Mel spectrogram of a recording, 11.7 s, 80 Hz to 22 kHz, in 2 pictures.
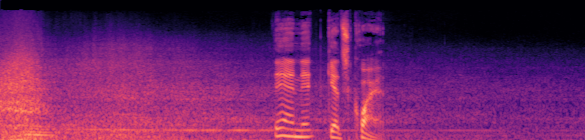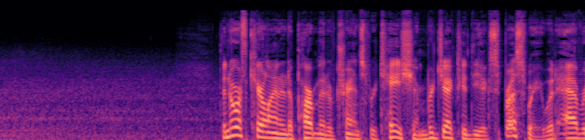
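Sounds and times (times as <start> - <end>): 
vehicle roaring past on a highway: 0.0 - 8.1
speech: 2.8 - 3.9, 8.1 - 11.6.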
